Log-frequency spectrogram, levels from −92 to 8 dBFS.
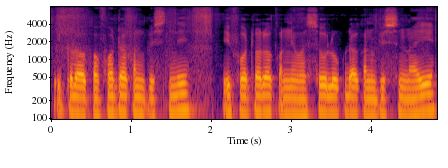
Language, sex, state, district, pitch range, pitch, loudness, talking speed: Telugu, male, Andhra Pradesh, Sri Satya Sai, 110-120 Hz, 115 Hz, -16 LUFS, 135 wpm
